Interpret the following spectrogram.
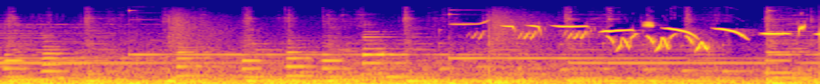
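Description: Background music playing, with a small bird chirping a rapid run of quick, mostly falling high notes from about halfway through.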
